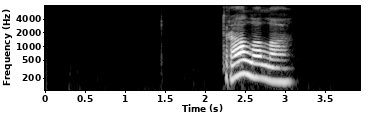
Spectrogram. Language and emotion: Russian, neutral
